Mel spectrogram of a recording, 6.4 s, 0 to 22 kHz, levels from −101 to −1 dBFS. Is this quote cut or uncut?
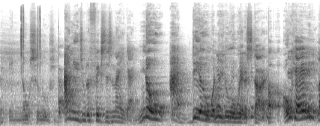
cut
